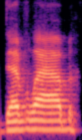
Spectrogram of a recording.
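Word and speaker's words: Dev.Lab: it's an internal product it's called dev lab the dot is silent and the whole point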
